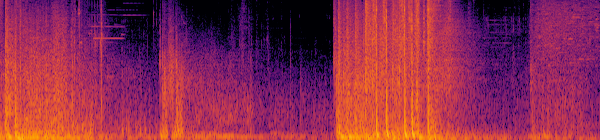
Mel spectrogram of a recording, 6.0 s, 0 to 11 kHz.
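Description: Bursts of rapid gunfire in the Black Ops 6 shooter, with a short volley at the start, a brief burst near the middle and a longer, louder sustained barrage later, separated by quieter stretches.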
